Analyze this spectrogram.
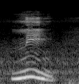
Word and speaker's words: knee: अब देखो हमने के लिखा तो है लेकिन उसका साउंड हम कनी तो नहीं बोल रहे हैं, नी. So here which letter is silent? के.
